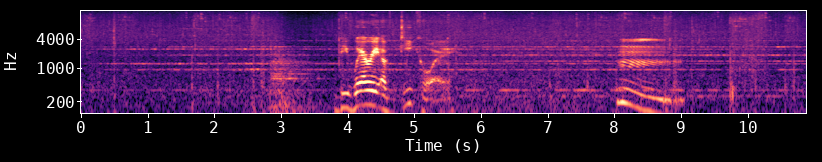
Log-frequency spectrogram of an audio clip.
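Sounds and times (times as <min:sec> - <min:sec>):
steady rain pattering in a video game: 0:00.0 - 0:10.8
low thunder rumbling in a video game: 0:02.8 - 0:05.9
speech: 0:03.9 - 0:05.8, 0:08.1 - 0:09.0.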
